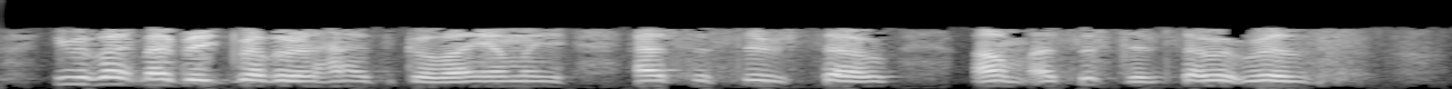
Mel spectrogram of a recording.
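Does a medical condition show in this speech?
Yes: cerebral palsy; lack of oxygen at birth, not breathing 45 minutes, emergency c-section, diagnosed around age 2, affects gait; mild; mildly affects speech.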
